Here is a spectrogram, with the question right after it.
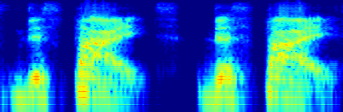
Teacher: despite stress is on the second syllable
